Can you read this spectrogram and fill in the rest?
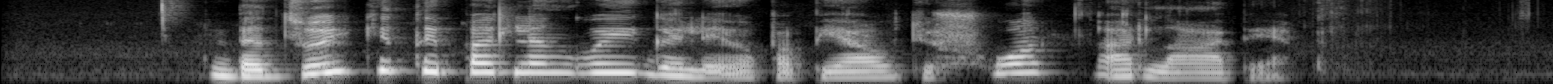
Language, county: Lithuanian, Panevėžys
